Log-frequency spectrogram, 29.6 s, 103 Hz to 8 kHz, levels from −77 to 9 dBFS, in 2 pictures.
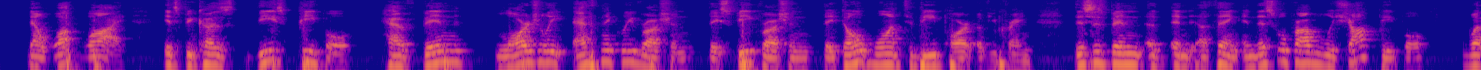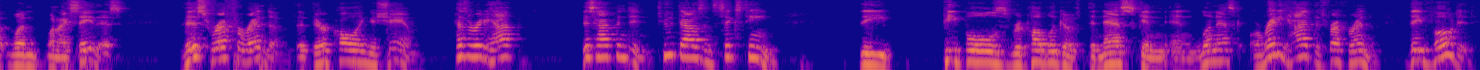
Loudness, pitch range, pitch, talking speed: -27 LUFS, 135-185 Hz, 155 Hz, 140 wpm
